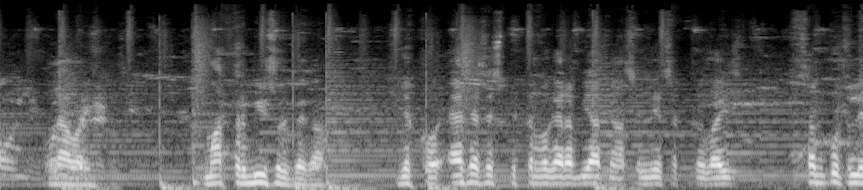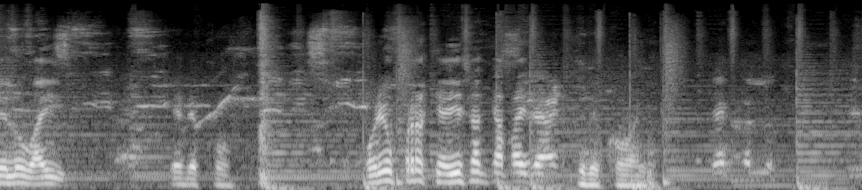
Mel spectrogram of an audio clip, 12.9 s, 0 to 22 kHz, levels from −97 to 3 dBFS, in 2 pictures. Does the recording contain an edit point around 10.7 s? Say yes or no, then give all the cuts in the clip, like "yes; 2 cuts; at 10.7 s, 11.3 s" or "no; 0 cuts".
yes; 1 cut; at 10.7 s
